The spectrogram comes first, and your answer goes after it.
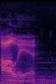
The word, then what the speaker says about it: Halia: Harlia. It's Thalia without the T.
